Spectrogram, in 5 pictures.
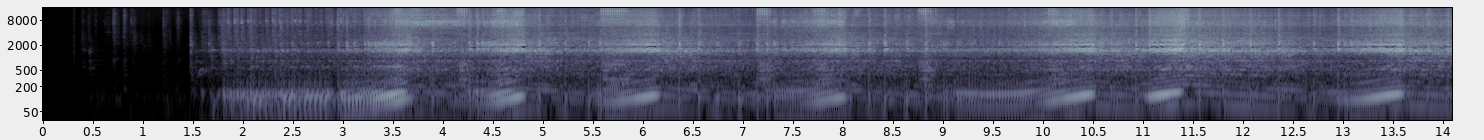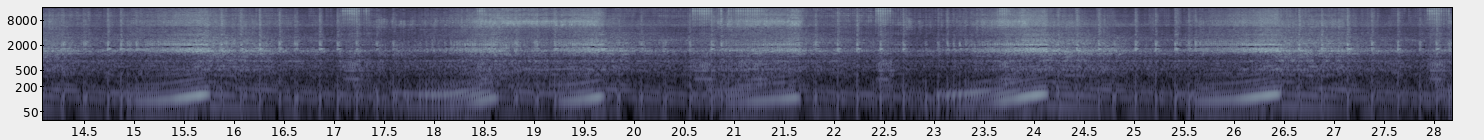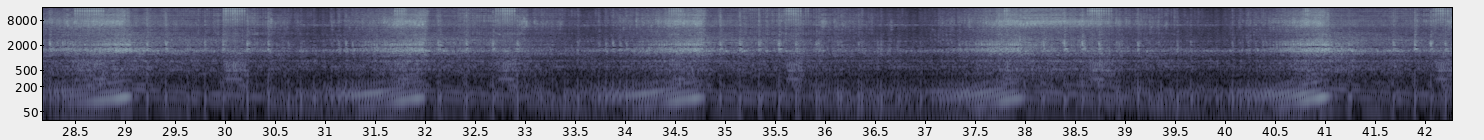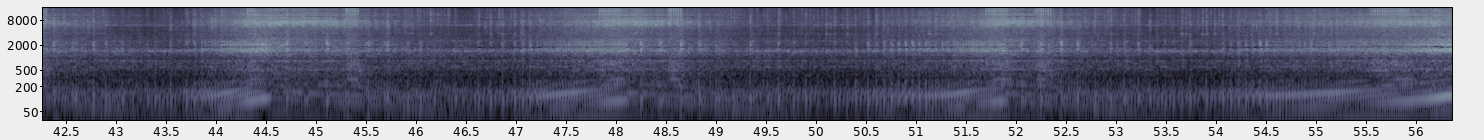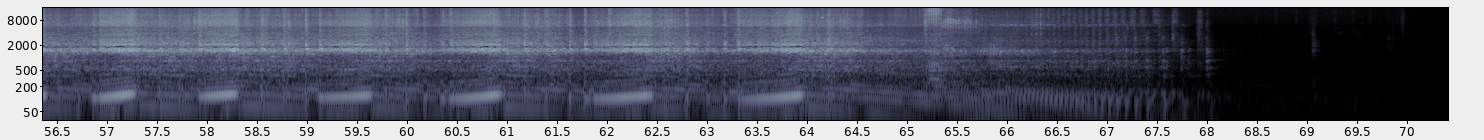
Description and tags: Moottoripyörä, vanha, kaasutus / An old motorbike, start, revving, switch off, Messerschmitt, 191 cm3, a 1962 model, roofed
Messerschmitt, katettu, 191 cm3, vm 1962. Käynnistys, kaasuttelua, moottori sammuu, lähiääni. (Messerschmitt KR 200, 10 hv, 2-tahtinen).
Paikka/Place: Suomi / Finland / Riihimäki
Aika/Date: 02.09.1990
Yle, Motorbikes, Finnish-Broadcasting-Company, Tehosteet, Motorcycling, Field-Recording, Finland, Yleisradio, Soundfx, Suomi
